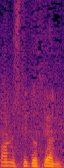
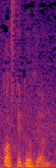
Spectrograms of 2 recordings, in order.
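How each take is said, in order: First: The n before the s is clearly pronounced. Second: The n before the s is dropped. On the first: The speaker calls it right. "que ya no se dice Constitución" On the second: The speaker calls it wrong. "Se dice Constitución. ... Se han obviado todas las N's delante de las S's"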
